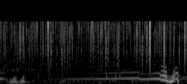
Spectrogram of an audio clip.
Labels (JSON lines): {"label": "biophony, cascading saw", "recorder": "SoundTrap 600 or HydroMoth"}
